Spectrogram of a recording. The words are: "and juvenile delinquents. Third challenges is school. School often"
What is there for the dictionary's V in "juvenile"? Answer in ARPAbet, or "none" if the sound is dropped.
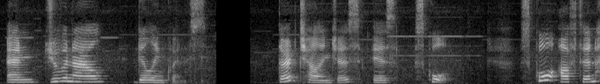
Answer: V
